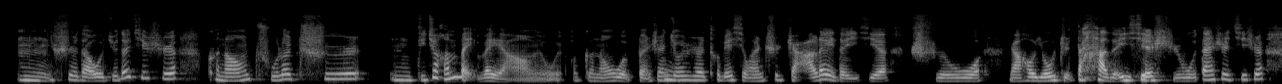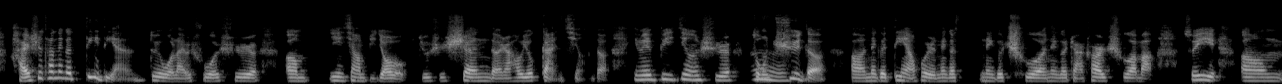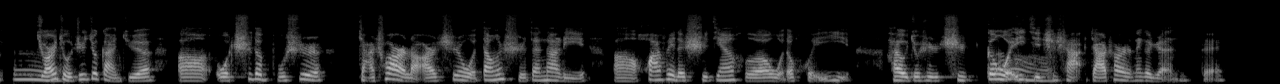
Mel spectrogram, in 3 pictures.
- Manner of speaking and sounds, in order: laughing while speaking: "大的"
- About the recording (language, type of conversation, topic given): Chinese, podcast, 你最喜欢的街边小吃是哪一种？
